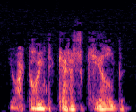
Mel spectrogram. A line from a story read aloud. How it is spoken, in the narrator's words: Sister Georgia whispered as she hustled between wagons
